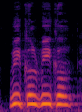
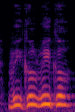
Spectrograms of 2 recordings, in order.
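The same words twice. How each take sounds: The two takes are said the same way.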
